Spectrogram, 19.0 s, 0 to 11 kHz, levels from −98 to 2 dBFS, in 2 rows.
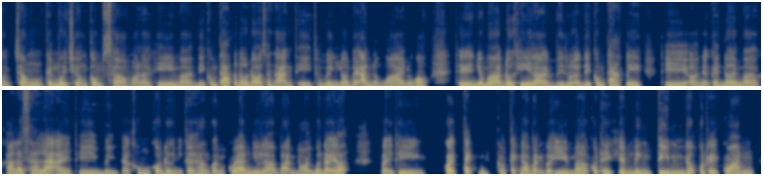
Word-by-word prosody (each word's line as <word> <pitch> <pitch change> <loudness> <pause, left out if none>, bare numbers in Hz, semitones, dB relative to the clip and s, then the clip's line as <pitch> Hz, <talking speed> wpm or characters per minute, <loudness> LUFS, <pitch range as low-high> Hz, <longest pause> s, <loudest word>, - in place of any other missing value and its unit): trong 180 -1 0
cái 130 -5 -1
môi 165 +3 +4
trường 120 -7 -3
công 165 0 +2
sở 160 - -1
hoặc 95 0 -5
là 105 +1 -3
khi 150 +5 -2
mà 115 -6 -2
đi 130 +6 -4
công 155 +1 -4
tác 205 +2 +4
ở - - 0
đâu 155 +3 +3
đó 120 -5 +3
chẳng 165 +2 -5
hạn 115 -3 +1
thì 120 -2 -4
chúng 120 - -10
mình 155 -5 -1
luôn 155 0 0
phải - - +1
ăn 150 - +3
ở 115 - -5
ngoài, 115 +2 -1
đúng 120 +1 -4
không? 160 +2 +2 0.4
Thì 135 -4 +2
nhưng 170 +4 +2
mà 145 -7 +5
đôi 165 +1 +4
khi 180 +1 +3
là 125 -5 +3
ví 130 +4 -4
dụ 175 - -1
là 125 - +1
đi 155 +6 0
công 160 0 -1
tác 220 +4 +1
đi, 190 -6 +1 0.3
thì 115 -2 0
ở 105 - -1
những 115 +2 -4
cái 140 - -1
nơi 170 +3 +2
mà 120 -7 0
khá 155 - -2
là 215 0 +4
xa 185 +2 -3
lạ 180 -1 +4
ấy, 175 +4 +1
thì 120 -5 -2
mình 115 0 -6
sẽ - - -3
không 190 0 -6
có 145 - +1
được 165 +1 -1
những 120 - -8 0.2
hàng 155 -6 -2
quán 120 0 -4
quen 165 +2 +3
như 155 0 0
là 135 -8 +1
bạn 105 +1 -2
nói 105 +1 -3
vừa 150 +2 0
nãy - - +3
á, 195 +4 +5 0.5
vậy - - 0
thì 135 -4 -1 0.3
cói 145 0 +7
cách 225 +1 +3 0.3
có 135 - -4
cách 210 +9 -3
nào - - +2
bạn 115 - -1
gợi 115 - +1
ý 110 +1 0
mà 150 +6 0
có 110 - -2
thể - - +2
khiến 115 +4 +2
mình 135 -8 0
tìm 120 0 +2
được 125 -1 +2
một 120 - 0
cái 120 -1 +2
quán, 120 - +2
140 Hz, 280 wpm, -30 LUFS, 120-165 Hz, 0.5 s, cói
